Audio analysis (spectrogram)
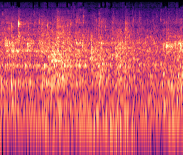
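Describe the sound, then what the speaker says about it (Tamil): Masala water, ground in a mixer, pours steadily into rasam in a kitchen, a short continuous splashing and gurgling of liquid heard close up without talk. "ரசத்துக்கு எந்த அளவுக்கு தண்ணி வேணுமோ அந்த அளவுக்கு தண்ணி ஊற்றிக்கலாம்"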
